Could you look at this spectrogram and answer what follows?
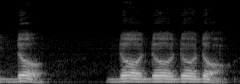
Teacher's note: ketika huruf Dho kita bunyikan dari ujung lidah saja bunyinya menjadi do do do do do do ini kesalahan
